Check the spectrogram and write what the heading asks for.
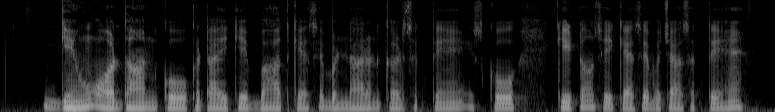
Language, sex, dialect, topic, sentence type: Hindi, male, Garhwali, agriculture, question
